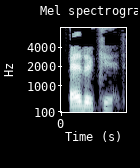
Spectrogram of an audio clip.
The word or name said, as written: etiquette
